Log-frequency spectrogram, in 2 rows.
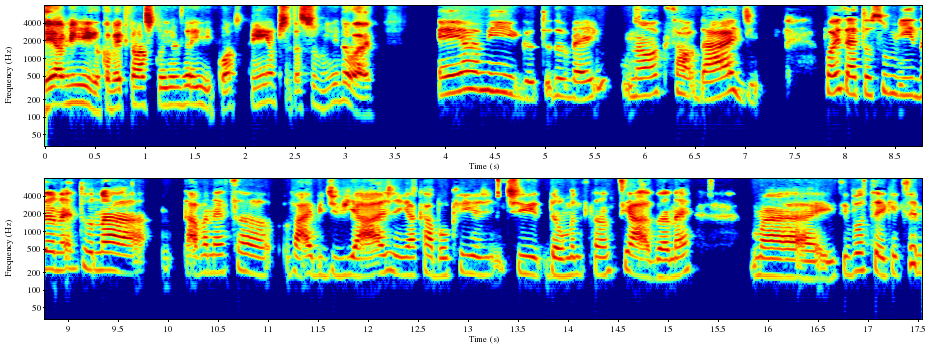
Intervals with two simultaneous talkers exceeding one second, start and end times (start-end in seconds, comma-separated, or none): none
